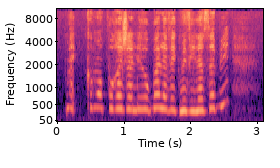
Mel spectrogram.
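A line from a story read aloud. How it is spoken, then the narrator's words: Exclamation. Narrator (French): s'exclama-t-elle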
